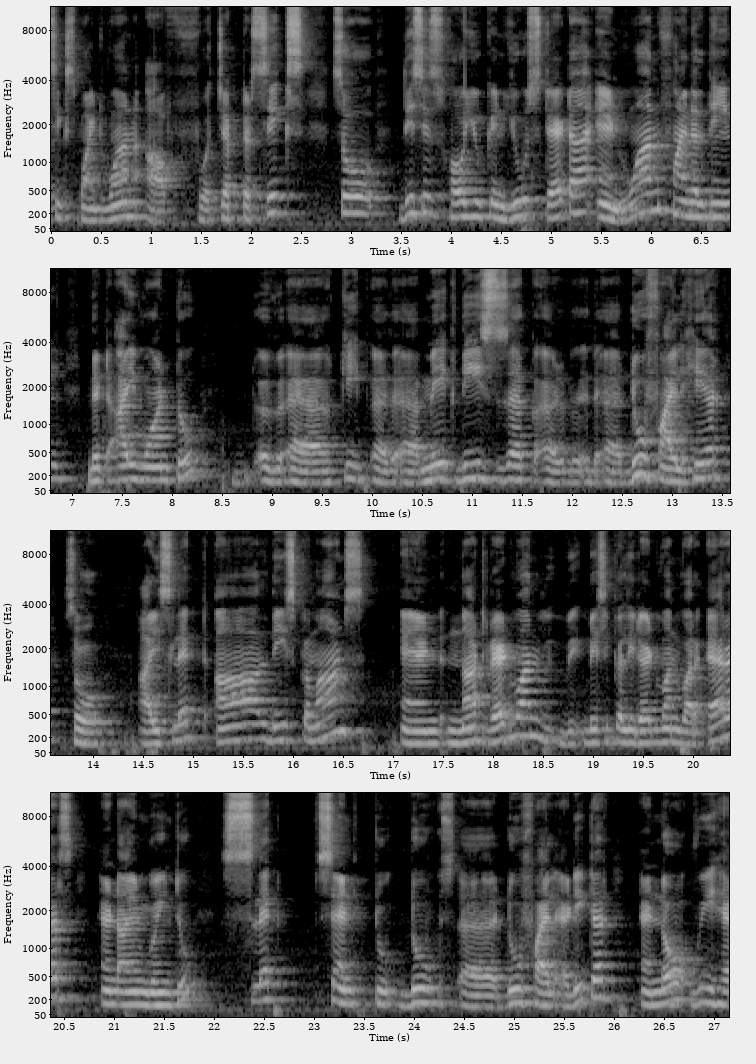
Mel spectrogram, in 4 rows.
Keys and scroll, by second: 13.9 shift+Down, 14.0-16.7 shift+Down, 16.7 shift+Up, 16.9 shift+Up.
